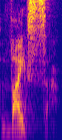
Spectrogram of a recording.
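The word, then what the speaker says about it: Wiese: Am I pronouncing his name right? Yeah. Weisse, yeah.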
